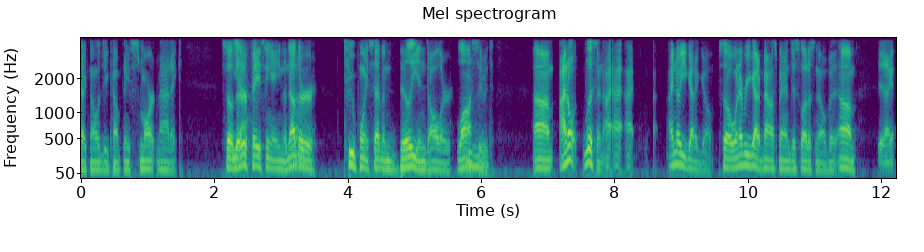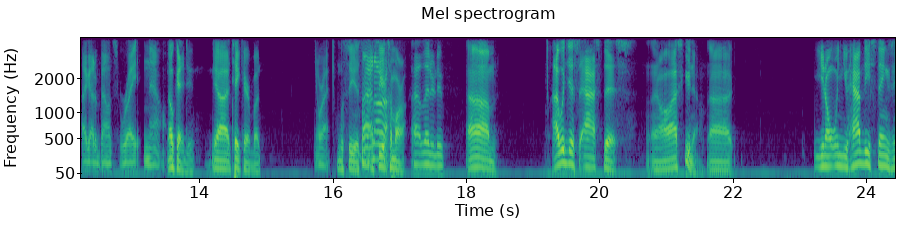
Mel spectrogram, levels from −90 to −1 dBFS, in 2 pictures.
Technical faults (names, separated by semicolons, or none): none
